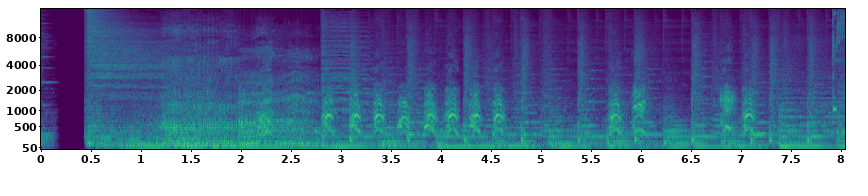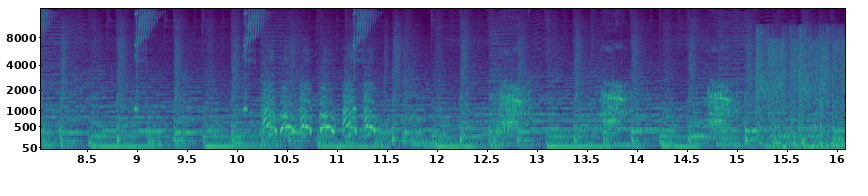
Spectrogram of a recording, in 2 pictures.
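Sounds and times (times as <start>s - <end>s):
cartoon background music: 0.0s - 16.0s
cartoon dog yelping barks: 2.2s - 4.7s, 5.6s - 6.1s, 6.8s - 7.2s, 10.1s - 11.4s.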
